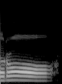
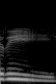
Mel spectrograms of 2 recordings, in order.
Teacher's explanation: Maknanya ra tu asalnya istifal, rendah pangkal lidah, tapi bila dia baris atas dia jadi ra, tebal. Baris depan dia jadi ru, tebal. Baris bawah dia jadi ri, nipis.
